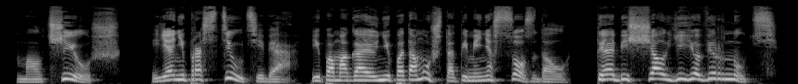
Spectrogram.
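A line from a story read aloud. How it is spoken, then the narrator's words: Bitter growl. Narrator (Russian): Рыкнул Алисдейр и горько заметил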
